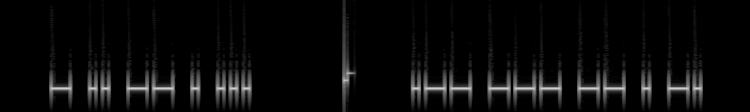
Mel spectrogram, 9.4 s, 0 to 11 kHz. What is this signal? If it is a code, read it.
Morse code, heard as a keyed tone, about 15 wpm, 700 Hz. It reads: TIMES WOMEN
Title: Sets of 3 Words - New Word Drill - 15wpm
